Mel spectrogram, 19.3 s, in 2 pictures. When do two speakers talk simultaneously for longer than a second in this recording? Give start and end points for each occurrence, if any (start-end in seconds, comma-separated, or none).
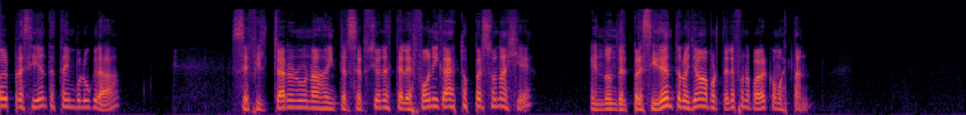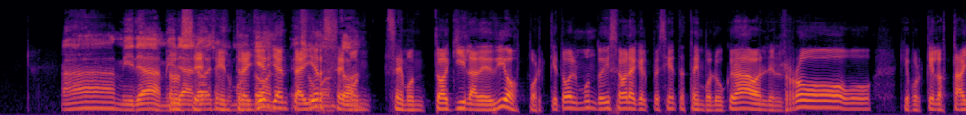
11.1-13.3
